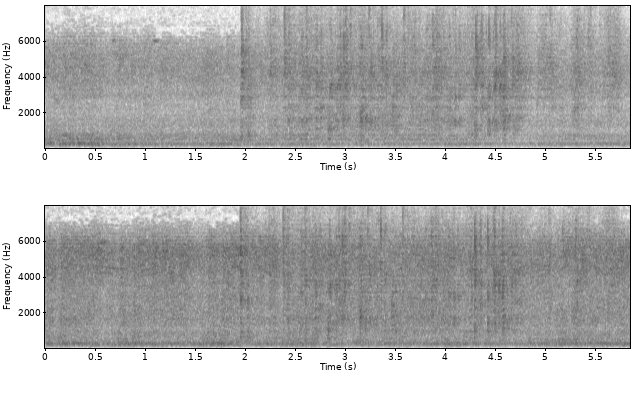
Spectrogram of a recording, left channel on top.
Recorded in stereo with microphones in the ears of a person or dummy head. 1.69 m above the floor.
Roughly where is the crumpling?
Right.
